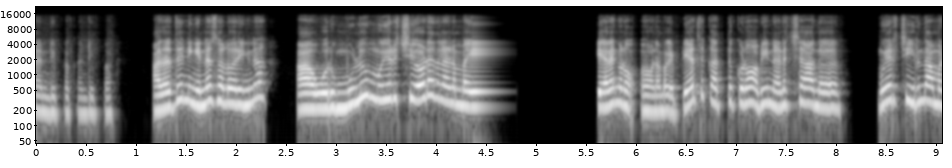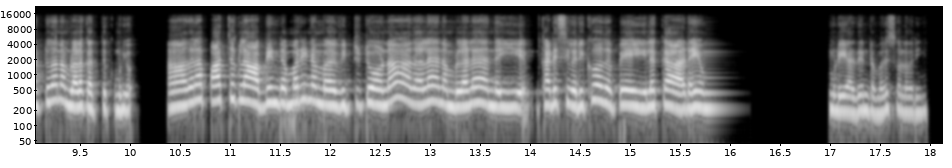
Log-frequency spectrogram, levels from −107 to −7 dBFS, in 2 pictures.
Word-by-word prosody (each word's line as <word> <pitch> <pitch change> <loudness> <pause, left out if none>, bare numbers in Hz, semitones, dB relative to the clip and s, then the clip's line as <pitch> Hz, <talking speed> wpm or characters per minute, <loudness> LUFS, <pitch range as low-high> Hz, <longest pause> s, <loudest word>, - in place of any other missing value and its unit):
கண்டிப்பா, 185 -1 -9
கண்டிப்பா. 175 0 -14 0.5
அதாவது 235 +10 +2
நீங்க 260 -4 +3
என்ன 285 +4 +3
சொல்ல 275 -2 +3
வர்றீங்கன்னா, 265 +7 0 0.4
அ - - +8 0.2
ஒரு 225 0 +4
முழு 285 +8 +3
முயற்சியோட 335 +1 +3
அதுல 310 -4 0
நம்ப 250 -2 +1 1.4
இறங்கணும். 250 -2 +1 0.2
"நம்ப 195 0 -3
எப்படியாவது 270 - -1
கத்துக்கணும்" 275 +1 -1
அப்படின்னு 260 -1 -1
நெனைச்சா, 255 +4 -2
அந்த 230 - -1 0.6
முயற்சி 305 +3 -1
இருந்தா 300 +1 +2
மட்டும் 285 +4 -3
தான் 320 - -1
நம்பளால 240 -4 +1
கத்துக்க 220 -1 -6
முடியும். 205 0 -7 0.3
"அ, - - -4
அதெல்லாம் 320 +3 -1
பாத்துக்கலாம்." 310 -2 +5
அப்படின்ற 275 +1 -1
மாரி 310 +3 -1
நம்ப 265 -3 -1
விட்டுட்டோம்ன்னா, 260 +5 -1
அதால 285 +2 -1
நம்பளால 240 +4 0
அந்த 240 -2 -2
இ - - -5 0.3
கடைசி 260 +1 -2
வரைக்கும் 305 +7 -2
அதைப் 255 -4 -4
போயி 250 -1 +1
இலக்க 245 +1 -2 0.2
அடைய 220 +2 0 1.3
முடியாதுன்ற 195 0 -6
மாரி 210 +3 -9
சொல்ல 185 -3 -10
வர்றீங்க. 180 +2 -14
260 Hz, 160 wpm, -19 LUFS, 225-295 Hz, 1.4 s, அ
